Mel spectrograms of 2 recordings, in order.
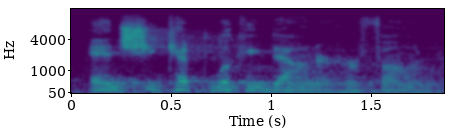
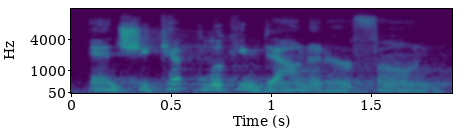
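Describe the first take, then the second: No difference in how they are said.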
